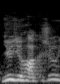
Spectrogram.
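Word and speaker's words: 幽遊白書: Yo-Yo Hakusho. Yu Yu Hakusho, yeah. Yeah, Yu-Yu is how it's pronounced? I believe it's called, well, I pronounce it Yu Yu. Okay, well, Yo-Yo or Yu-Yu, it's Yu-Yu Hakusho.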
